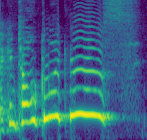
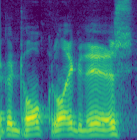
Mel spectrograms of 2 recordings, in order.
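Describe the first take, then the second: First: Very high squeaky voice, a bit louder; high voice demo. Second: Dropped into a lower, deeper register; low voice demo. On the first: Teacher demonstrating frequency to class, very high squeaky voice. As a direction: jump way up into a squeak to show one frequency. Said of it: "And that's one frequency". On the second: Teacher demonstrating frequency to class, low deep voice. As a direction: drop the voice down low to show another frequency. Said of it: "And that's another frequency". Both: Shown as a demonstration.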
